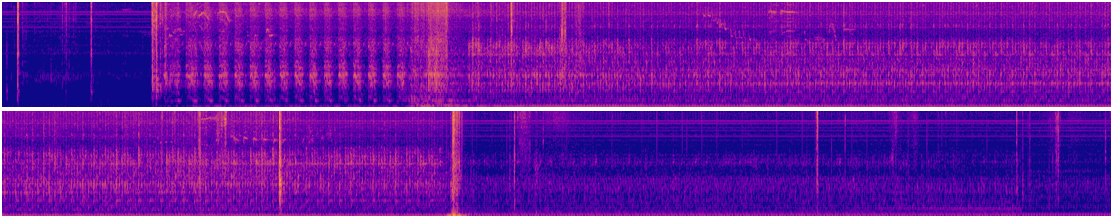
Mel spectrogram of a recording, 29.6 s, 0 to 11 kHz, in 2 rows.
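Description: Peugeot 306 1.9-litre four-cylinder diesel engine cold-started without glow plugs. The starter cranks it in a rhythmic churn for about three and a half seconds, and the engine catches with a loud surge once a little throttle is given, then settles into a steady diesel idle. A sharp click and, a couple of seconds later, a louder sharp knock come about two-thirds of the way through.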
